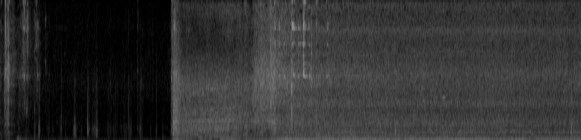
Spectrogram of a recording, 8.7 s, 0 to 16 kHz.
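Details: 1984 Jaguar XJS V12 after auxiliary air valve rebuild (new spring, piston, gasket); cold start, catches at about three seconds, settles to fast even smooth idle: normal cold high idle.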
